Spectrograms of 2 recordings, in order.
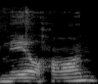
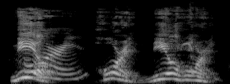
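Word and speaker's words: Niall Horan: And then also for you, like I know how much this Nail Hon, is that how you say it again? Neil Horan.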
